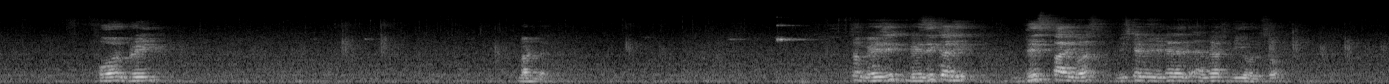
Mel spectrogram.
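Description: A man speaks calmly, lecturing.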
